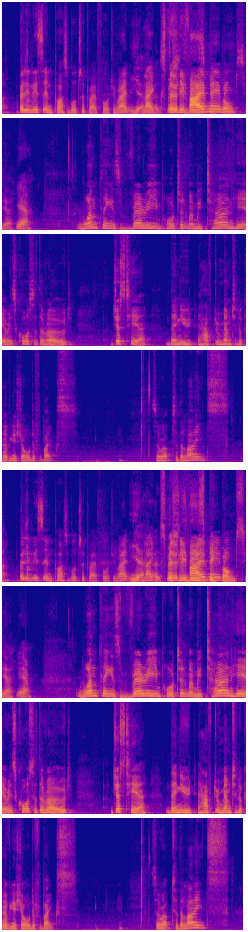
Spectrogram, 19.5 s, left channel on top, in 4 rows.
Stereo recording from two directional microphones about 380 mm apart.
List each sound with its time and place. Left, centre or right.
0.3 s a woman's voice: left
2.6 s a woman's voice: right
3.4 s a woman's voice: left
4.4 s a woman's voice: right
6.4 s a woman's voice: right
17.7 s a woman's voice: right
